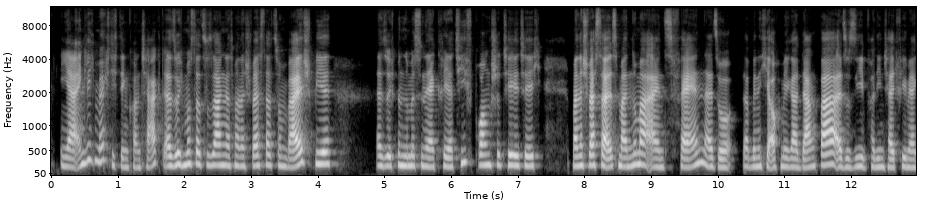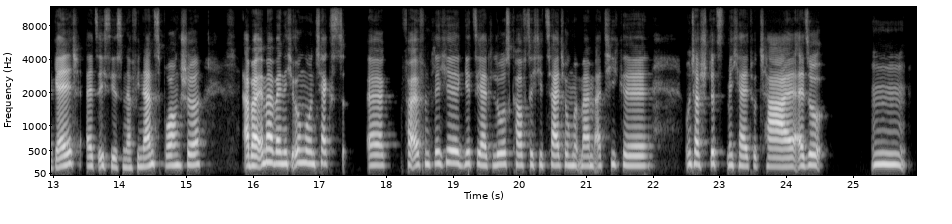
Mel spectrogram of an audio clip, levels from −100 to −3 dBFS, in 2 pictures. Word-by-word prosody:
Ja, 180 -3 +1
eigentlich 265 - -1
möchte 295 -3 -5
ich 200 - -10
den 175 -3 -7
Kontakt. 170 +9 -5
Also, 195 +2 +1
ich 220 -2 +2
muss 230 +2 0
dazu 225 -2 -2
sagen, 210 0 +2
dass 200 0 -4
meine 190 -1 -3
Schwester 200 +2 -2
zum 195 -3 -7
Beispiel 235 +6 +4 0.7
also, 195 0 -3
ich 190 0 -4
bin 205 -1 0
so 195 - -1
'n - - 0
bisschen 195 0 -4
in 180 - -1
der 175 0 0
Kreativbranche 210 +4 -3
tätig. 200 -2 -1 0.4
Meine 190 +1 +2
Schwester 205 -2 +5
ist 185 +3 -5
mein 180 -2 +1
Nummer-1-Fan, 185 - +1
also, 170 -2 -1 0.2
da 180 - -6
bin 180 +1 -4
ich 185 - -6
ihr - - +3
auch - - -9
megadankbar. 180 +5 +3
Also, 170 -1 +1
sie 180 +2 -5
verdient 170 -1 -6
halt 160 -1 -1
viel 180 +1 -4
mehr 160 -1 -2
Geld 195 +9 +4
als 190 0 -3
ich, 190 +2 -4
sie 180 - -3
ist 170 0 -8
in 170 - -6
der 160 - -4
Finanzbranche. 205 +3 +1 0.6
Aber 200 0 +8
immer, 260 +3 +6
wenn 240 0 +4
ich 235 - -1
irgendwo 255 0 +1
'n 235 - +1
Text, 235 - -4 0.3
äh, 205 0 0 0.3
veröffentliche, 235 +3 +1
geht 230 +3 -4
sie 225 -3 0
halt 200 0 -1
los, 225 +2 -1
kauft 210 -2 -3
sich 215 -2 -5
die 215 -2 -7
Zeitung 205 -1 0
mit 200 - -3
meinem 195 0 -1
Artikel, 195 -1 -2 0.5
unterstützt 230 0 -2
mich 205 0 -6
halt 190 -1 0
total. 180 -1 +4
Also, 205 +2 +1 0.8
hm 220 -1 0
200 Hz, 180 wpm, -24 LUFS, 185-225 Hz, 0.8 s, Aber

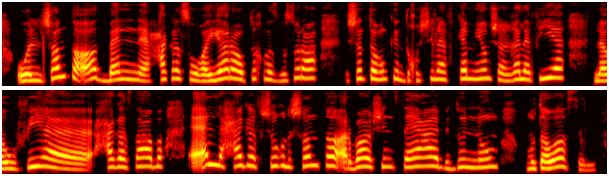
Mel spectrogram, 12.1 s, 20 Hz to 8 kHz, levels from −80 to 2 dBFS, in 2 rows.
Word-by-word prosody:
والشنطة 235 - +2
آه - - +5
تبان 250 -3 -1
حاجة 270 +6 -2
صغيّرة 270 +3 +2
وبتخلص 265 -1 -4
بسرعة، 310 +9 -2 0.3
الشنطة 285 +5 0
ممكن 275 0 -5
تخشّ 235 +3 -9
لها 275 -1 0
في 260 - -27
كام 290 -1 +1
يوم 300 +2 -2
شغّالة 270 +1 -1
فيها، 320 +5 +1 0.3
لو 220 0 +2
فيها 245 -6 +3
حاجة 280 +1 0
صعبة 305 0 +1 0.3
أقل 365 -1 +5
حاجة 325 +1 -1
في 295 - -9
شغل 315 -3 -3
شنطة 325 +1 +1
24 290 +3 +1
ساعة 305 +3 +1
بدون 265 +2 -4
نوم 280 +2 -2 0.3
متواصل، 230 -5 +1
280 Hz, 150 wpm, -23 LUFS, 240-305 Hz, 0.3 s, آه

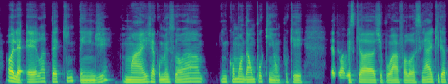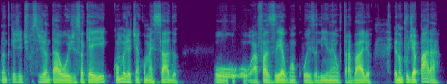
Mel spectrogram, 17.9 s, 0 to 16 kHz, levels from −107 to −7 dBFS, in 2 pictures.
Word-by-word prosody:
Olha, 130 -11 +8
ela 110 +4 +2
até 115 -2 0
que 115 +4 -10
entende, 115 - -2 0.2
mas 100 0 +3
já 115 -3 +2
começou 105 -1 0
a 120 +2 -1 0.4
incomodar 115 -2 0
um 105 +1 0
pouquinho, 100 -8 -3
porque 90 0 -4 0.5
já - - +2
teve - - -2
uma 100 - 0
vez 100 0 +1
que 95 - -5
ela, 100 -2 +4
tipo, 90 -1 -3
ah, 95 0 +2
falou 90 -1 0
assim: 90 +3 -4
"Ai, 105 +1 +2
queria 105 0 0
tanto 100 0 -5
que 105 - -6
a - - -3
gente 105 -1 -6
fosse 110 - -12
jantar 100 -2 +1
hoje". 90 0 +1
Só 100 +2 -1
que 100 +2 -2
aí, 105 +4 +2
como 110 +3 0
eu - - 0
já 110 - +3
tinha 100 -1 -4
começado 90 -1 -1 0.7
o 85 -2 -1 0.3
o - - -4
a 85 +1 0
fazer 90 +2 +2
alguma 85 -2 +1
coisa 80 0 -4
ali, 90 +4 -3
né, 85 0 -2
o 85 - -3
trabalho, 85 +3 +1 0.4
eu - - +1
não 100 +1 +3
podia 100 0 +4
parar. 85 -8 +1
100 Hz, 180 wpm, -26 LUFS, 90-110 Hz, 0.7 s, Olha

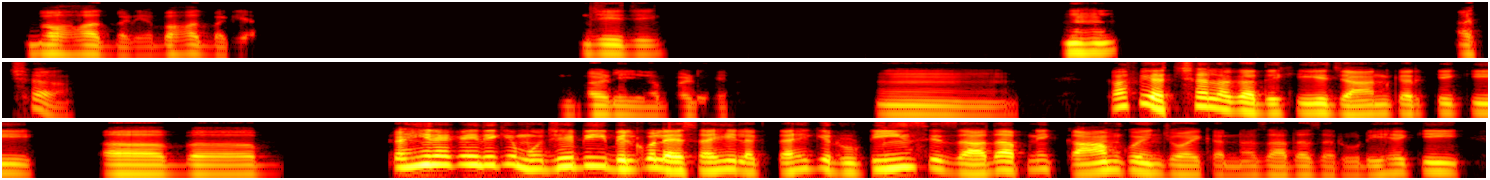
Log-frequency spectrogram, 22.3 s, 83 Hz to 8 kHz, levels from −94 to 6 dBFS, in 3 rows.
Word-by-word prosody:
बहुत 120 -2 -7
बढ़िया, 105 +1 -22
बहुत 115 0 -12
बढ़िया। 105 - -23 1.7
जी, 125 -1 -6
जी। 115 +1 -17 2.0
हुँ, 140 - +1
हुँ। 145 +2 -5 1.7
अच्छा। - - -14 2.5
बढ़िया, 110 -2 -10
बढ़िया। 105 0 -21 0.8
हुँ, 110 -3 -11 0.5
काफ़ी 225 +4 -1
अच्छा 220 +5 +4
लगा 165 -7 +3
देखिए 130 0 -6
ये 135 - +1
जान 120 0 -3
कर 125 0 -6
के 135 +2 -10
कि 130 0 -7 0.4
अ, - - -7
ब 120 -1 -3 0.6
कहीं 230 +5 +8
न 250 - +8
कहीं 250 0 +4
देखिए 245 0 +1
मुझे 190 +3 +1
भी 225 0 +2
बिल्कुल 180 +1 +4
ऐसा 155 -1 +7
ही 175 - +1
लगता 145 0 -3
है 175 - -6
कि 180 -1 -3
रूटीन 180 +8 +1
से 185 -3 -4
ज़्यादा 140 +1 +3
अपने 170 +3 0
काम 150 +3 +1
को 155 -1 -3
एन्जॉय 120 -4 -5
करना 110 -1 -17
ज़्यादा 110 0 -11
ज़रूरी 110 +1 -16
है 135 +2 -9
कि 145 +1 -5
130 Hz, 125 wpm, -22 LUFS, 115-165 Hz, 2.5 s, कहीं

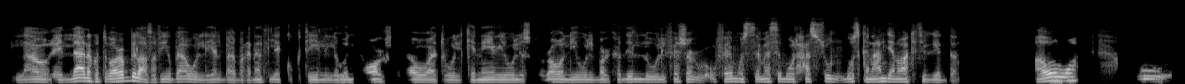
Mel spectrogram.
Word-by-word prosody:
لا 110 +1 -5
هو 120 -1 +3
غالي، 115 0 -1
لأ، 155 +2 +10
أنا 150 - +6
كنت 135 -2 -4
باربي 150 +6 +6
العصافير 120 0 +2
بقى، 125 +1 -1
واللي 110 -3 -4
هي 115 - -3
البغبغانات 115 +1 -5
اللي 115 - -5
هي - - -1
الكوكتيل 110 -1 -6
اللي 105 -1 -6
هو 110 - -2
الParrot 115 +1 0 0.3
دوّة، 110 -1 +1
والCanary، 110 +2 -2
والAustrali، 110 +1 -2
وال 115 -1 -4
Parakeet، 115 +2 -4
والFisher، 120 -1 -3
فاهم؟ 130 0 -1
والSiskin، 125 +2 -2
والHasson، 125 -1 -1
بُص، 130 +2 -1
كان 125 -3 -2
عندي 135 +1 +2
أنواع 125 0 +3
كتير 115 - -6
جدًا. 105 -3 -6 0.8
آه 135 +4 +5
والله، 175 +1 +7 0.6
و 130 - -2
115 Hz, 180 wpm, -25 LUFS, 110-130 Hz, 0.8 s, لأ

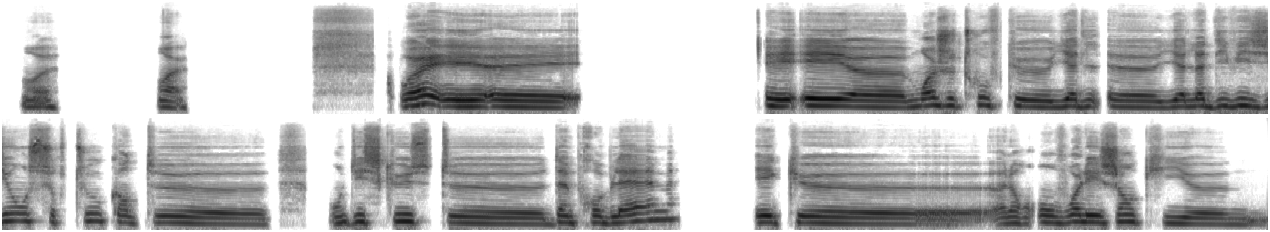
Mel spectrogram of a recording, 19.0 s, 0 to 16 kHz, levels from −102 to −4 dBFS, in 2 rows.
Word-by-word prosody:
Ouais, 85 -1 -7 0.8
ouais. - - -5 1.6
Ouais 215 +7 +6
et 175 -2 +4
et - - -13 1.4
Et 195 0 +8
et, 185 - +5
heu, 165 -2 +2
moi 190 +5 0
je 205 -1 +1
trouve 200 +1 -6
que 175 -5 -1
il 165 - -4
y 185 - +2
a - - +2
de 175 - -5 0.2
la - - -4
heu, 165 -1 -2
il 155 - -7
y 180 +2 -1
a - - +1
de 175 - -5
la 190 - +2
division 190 +4 -2
surtout 215 +1 -3
quand, 180 -5 -10
heu, 155 -6 -3 0.5
on 165 +3 -5
discute, 195 0 -2
heu, 155 -4 -3
d'un 180 +6 -2
problème 185 +8 -2 0.6
et 180 -2 +2
que 165 - -3
alors 160 -1 -6
on 185 -1 -1
voit 190 +4 -2
les 190 -1 +3
gens 195 +3 0
qui, 165 -2 -7
hem 145 -3 -7
175 Hz, 130 wpm, -22 LUFS, 160-195 Hz, 1.6 s, Et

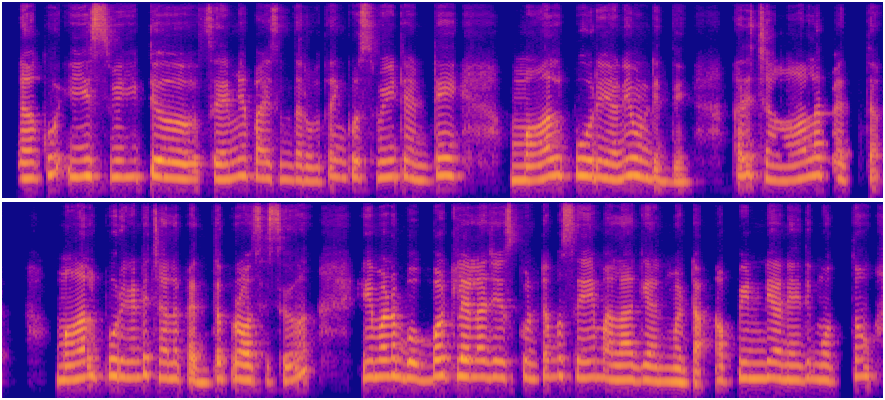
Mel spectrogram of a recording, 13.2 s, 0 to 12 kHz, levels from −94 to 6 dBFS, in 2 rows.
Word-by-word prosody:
నాకు 245 +4 +1 0.2
ఈ - - -1 0.2
స్వీటూ 260 0 +1 0.4
సేమ్యా 235 +4 0
పాయసం 240 -2 -3
తర్వాత 205 -2 -5
ఇంకో 255 +1 -2
స్వీటు 260 +1 -2
అంటే, 220 +7 0 0.6
మాల్ 245 +6 +4
పూరి 270 -2 +3
అని 260 +5 0
ఉండిద్ది. 205 -5 -3 0.4
అది 290 - +1
చాలా 225 +6 -1
పెద్ద 230 -2 -7 0.6
మాల్పూరి 260 +4 +3
అంటే 290 +4 -1
చాలా 240 -1 0
పెద్ద 185 -1 0
ప్రాసెసు. 220 -3 +2 0.5
ఇవి 255 - +1
మనం 270 0 +7
బొబ్బట్లు 275 +4 +4
ఎలా 260 0 +3
జేసుకుంటామో 250 +1 -3
సేమ్ 255 0 -2
అలాగే 220 -1 +2
అనమాట. 195 -2 0 0.2
ఆ - - +3
పిండి 245 0 0
అనేది 220 +1 -2
మొత్తం 220 +5 -5
245 Hz, 150 wpm, -23 LUFS, 220-260 Hz, 0.6 s, మనం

